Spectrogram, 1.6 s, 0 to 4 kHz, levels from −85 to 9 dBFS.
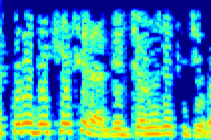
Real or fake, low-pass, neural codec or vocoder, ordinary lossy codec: real; 3.6 kHz; none; none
